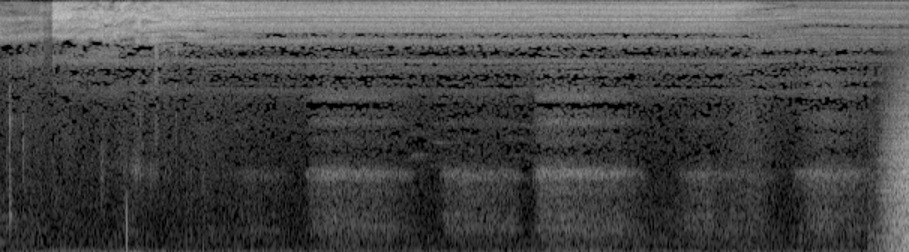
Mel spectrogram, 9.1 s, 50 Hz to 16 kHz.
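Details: Niscomed MNB-01 portable battery-operated mesh nebulizer running: a steady soft hiss of misting, broken by pauses as the user breathes in, with a quiet background tone.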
